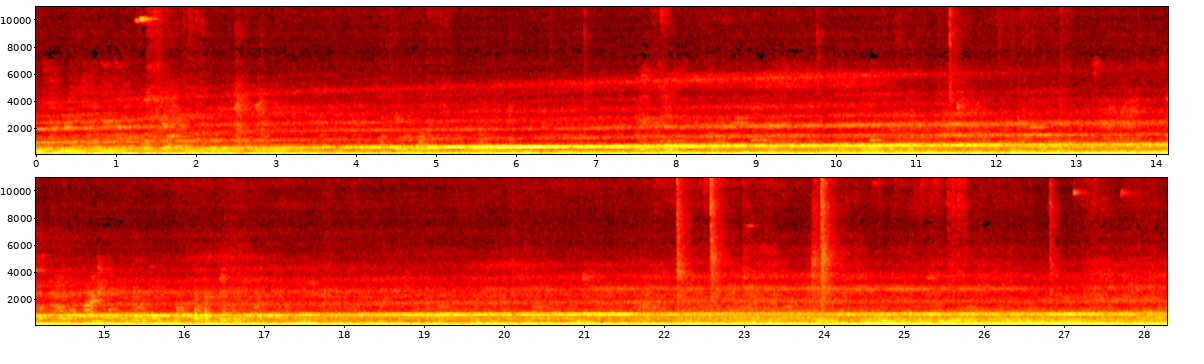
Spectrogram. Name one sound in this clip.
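An electric metro train's motors whine, rising in pitch as the train speeds up.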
